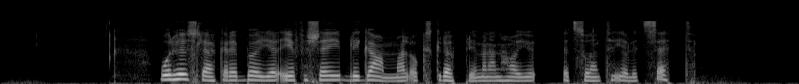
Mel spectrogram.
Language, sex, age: Swedish, female, 32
